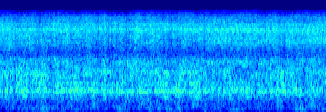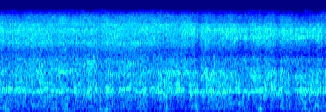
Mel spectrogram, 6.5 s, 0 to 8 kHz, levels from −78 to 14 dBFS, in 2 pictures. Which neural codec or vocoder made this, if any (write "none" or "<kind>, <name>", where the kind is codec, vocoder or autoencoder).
autoencoder, DAC-VAE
